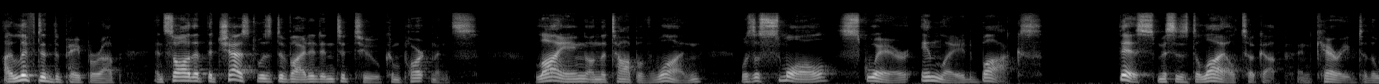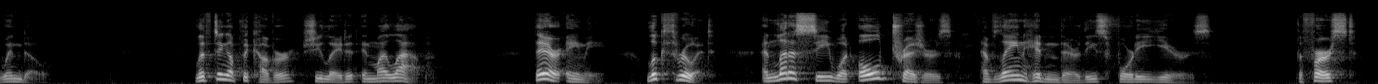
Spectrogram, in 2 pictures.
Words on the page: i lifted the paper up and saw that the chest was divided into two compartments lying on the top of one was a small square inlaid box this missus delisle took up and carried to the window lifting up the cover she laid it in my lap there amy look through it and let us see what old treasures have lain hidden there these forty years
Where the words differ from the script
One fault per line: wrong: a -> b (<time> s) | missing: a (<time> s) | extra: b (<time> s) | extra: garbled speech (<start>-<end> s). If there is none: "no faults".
extra: the first (26.7 s)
